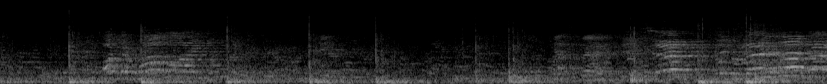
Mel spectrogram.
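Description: A basketball being dribbled on a gym's hardwood floor, a string of sharp bounces, with voices calling out on the court.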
